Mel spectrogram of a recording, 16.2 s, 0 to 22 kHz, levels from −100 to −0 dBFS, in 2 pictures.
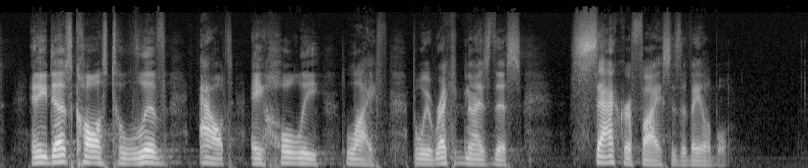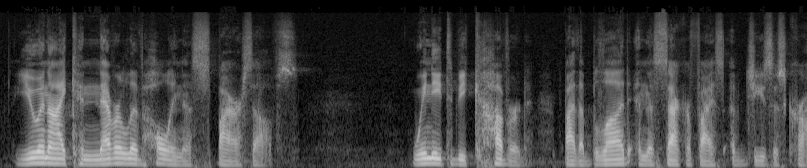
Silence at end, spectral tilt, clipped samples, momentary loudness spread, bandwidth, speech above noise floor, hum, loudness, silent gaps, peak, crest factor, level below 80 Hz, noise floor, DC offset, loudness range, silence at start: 0 s; -4.5 dB/octave; under 0.1%; 17 LU; 18 kHz; 44 dB; none; -26 LUFS; none; -2 dBFS; 24 dB; -58 dBFS; -70 dBFS; under 0.1%; 9 LU; 0.3 s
